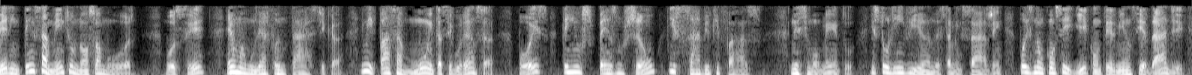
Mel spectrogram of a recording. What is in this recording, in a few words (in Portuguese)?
ANIV Romântico (M)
